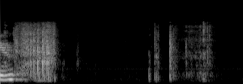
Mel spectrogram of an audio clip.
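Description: A picture book's paper page being turned: a few quick rustles and flicks about a second and a half in.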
